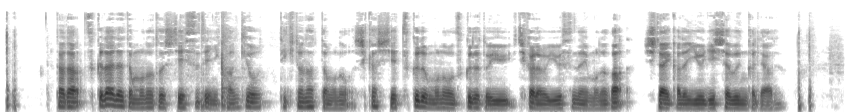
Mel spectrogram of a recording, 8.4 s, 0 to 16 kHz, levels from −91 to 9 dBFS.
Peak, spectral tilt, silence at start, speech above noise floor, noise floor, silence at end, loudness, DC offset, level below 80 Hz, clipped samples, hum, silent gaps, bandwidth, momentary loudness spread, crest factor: -4 dBFS; -6 dB/octave; 0.05 s; 19 dB; -42 dBFS; 0.35 s; -23 LUFS; under 0.1%; -54 dBFS; under 0.1%; none; none; 11.5 kHz; 9 LU; 18 dB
